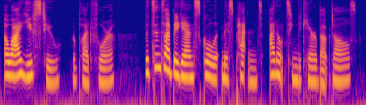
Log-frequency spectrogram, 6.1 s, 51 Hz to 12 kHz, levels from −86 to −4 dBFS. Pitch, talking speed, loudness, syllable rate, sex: 215 Hz, 205 wpm, -21 LUFS, 5.3 syllables/s, female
